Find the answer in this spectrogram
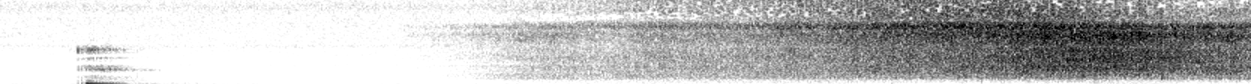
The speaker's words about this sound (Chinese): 这里是一望无际的大海，白色的沙滩上有一个木头长椅，被海风吹得很干净。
